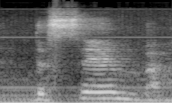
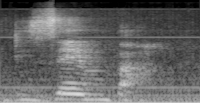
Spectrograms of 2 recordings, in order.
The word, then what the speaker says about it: December: Then the last word of the day is December, not December.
